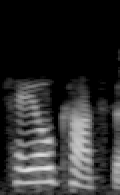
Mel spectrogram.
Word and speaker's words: Cayo Costa: How do you pronounce? Is it Cayo? How do you Costa. say it again? Cayo Costa.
